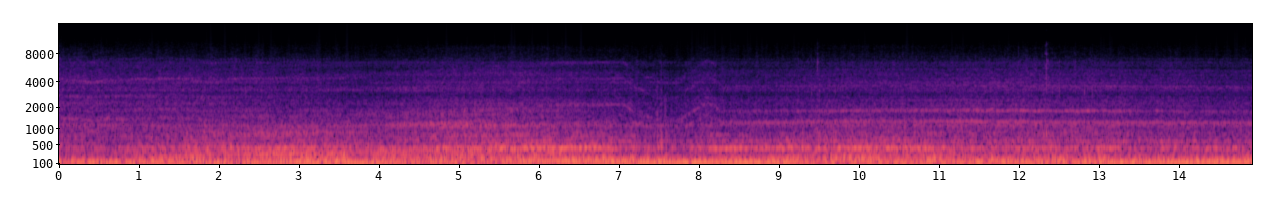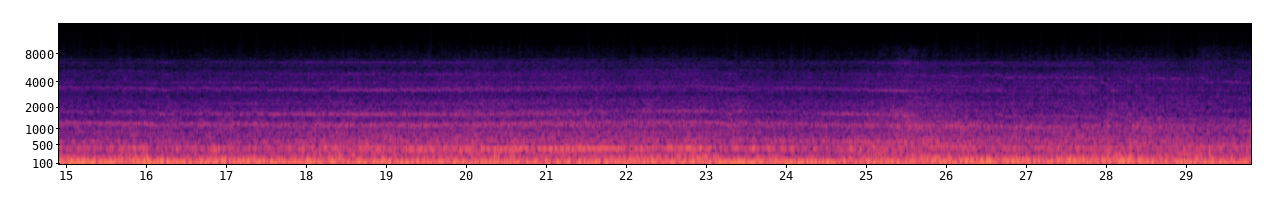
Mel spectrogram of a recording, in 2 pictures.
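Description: Honda ST1300 Pan European's V4 engine running under way, its pitch rising as it pulls up through the revs, then holding steady at cruising speed, with a shift in engine note about a third of the way in and another near the end.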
